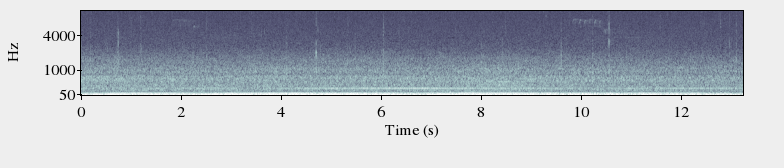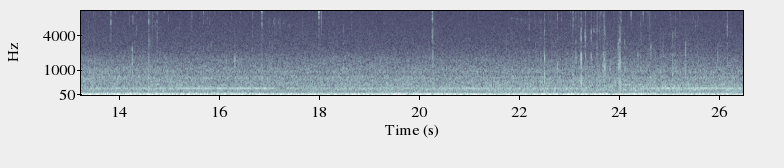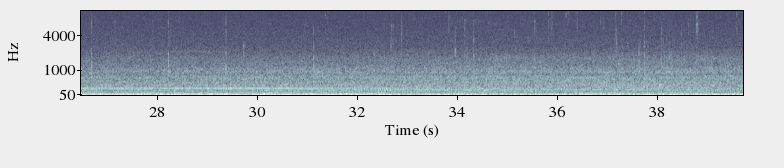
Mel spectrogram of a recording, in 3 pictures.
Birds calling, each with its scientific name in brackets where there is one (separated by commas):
Black-capped Chickadee (Poecile atricapillus)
